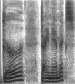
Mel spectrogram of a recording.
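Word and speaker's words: Goer Dynamics: It's spelled Goer. So you want to say goer, but it's actually pronounced Gerdynamics.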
